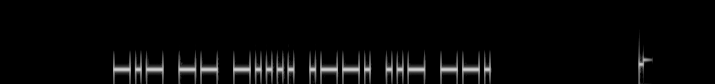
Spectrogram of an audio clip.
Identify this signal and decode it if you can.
Morse code, heard as a keyed tone, about 22 wpm, 700 Hz. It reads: KM6PUG
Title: USA Call Signs 22wpm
